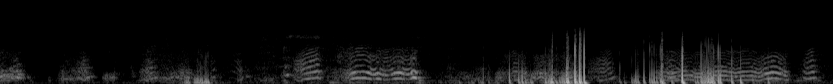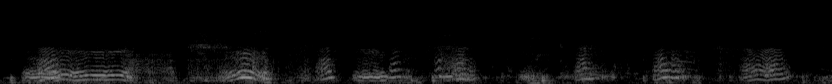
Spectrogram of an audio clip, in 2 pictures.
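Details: Indoors, blue Great Dane puppies of an April 2023 litter give repeated wavering whines and soft grunts, broken by loud knocks and scuffling near the middle, with a low hum throughout.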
